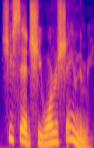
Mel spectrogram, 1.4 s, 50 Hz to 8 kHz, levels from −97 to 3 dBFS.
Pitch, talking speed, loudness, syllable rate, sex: 170 Hz, 295 wpm, -14 LUFS, 6.8 syllables/s, male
